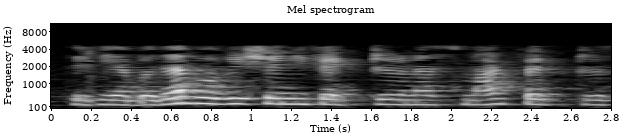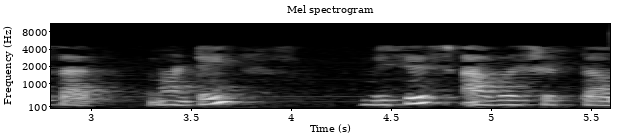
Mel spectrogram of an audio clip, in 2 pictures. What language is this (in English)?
Gujarati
